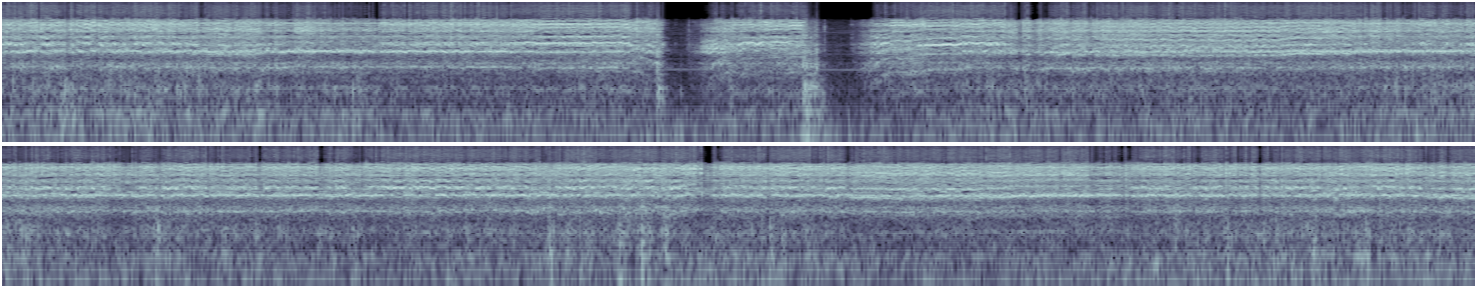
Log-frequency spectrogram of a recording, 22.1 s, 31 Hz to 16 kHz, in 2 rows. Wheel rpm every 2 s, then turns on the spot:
230, 230, 140, 140, 210, 230, 240, 220, 230, 220, 230.
none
